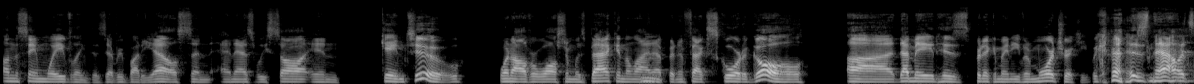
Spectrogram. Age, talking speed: 30-49, 200 wpm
